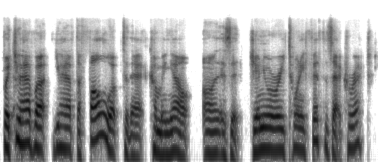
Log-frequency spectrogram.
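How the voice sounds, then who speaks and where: A man's voice: on the high side, a little fast, mellow, dry recording. A man hosting a podcast interview, enthusiastic and encouraging, often restarting and repeating his phrases. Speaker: podcast host.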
